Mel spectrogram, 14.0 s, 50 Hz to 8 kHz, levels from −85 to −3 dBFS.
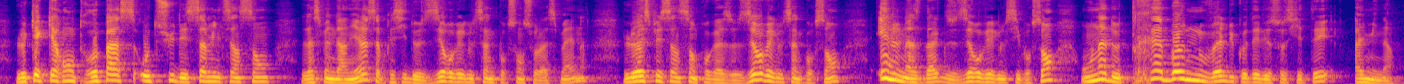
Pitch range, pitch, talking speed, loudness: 120-170 Hz, 140 Hz, 160 wpm, -15 LUFS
